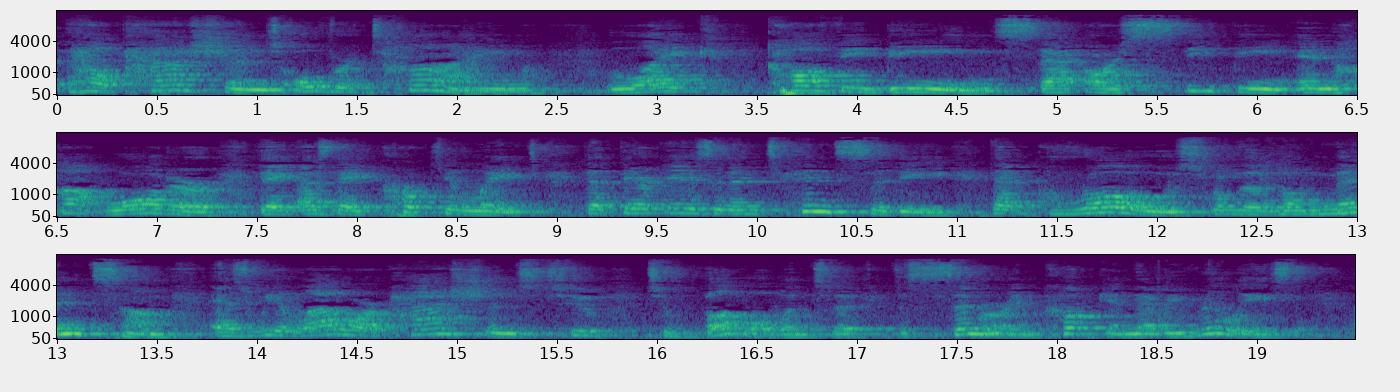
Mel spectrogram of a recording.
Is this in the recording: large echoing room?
yes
